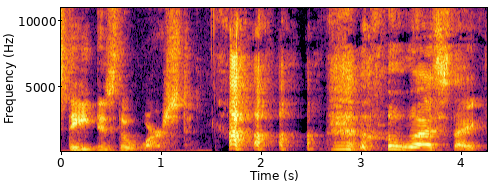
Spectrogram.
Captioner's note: laughing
